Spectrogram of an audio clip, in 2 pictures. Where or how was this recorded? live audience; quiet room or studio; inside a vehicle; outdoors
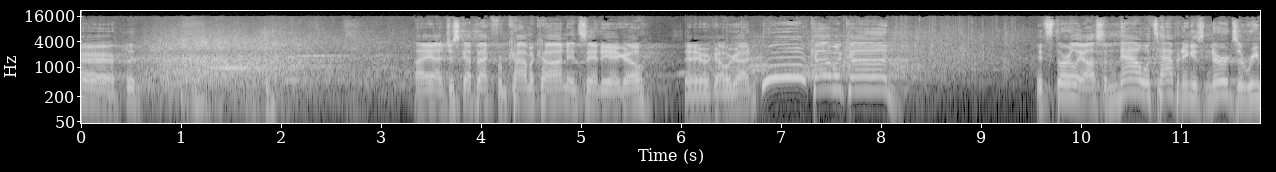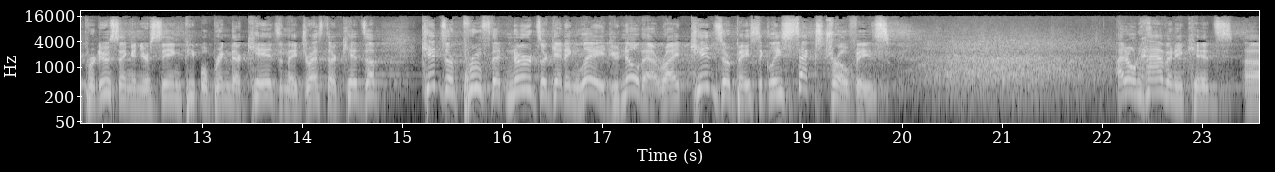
live audience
